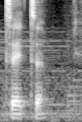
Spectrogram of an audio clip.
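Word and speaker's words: Ceca: etc e ata teta que escreve cessa mas se pronuncia teta ela vai se casar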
